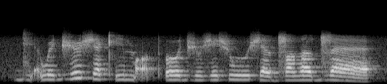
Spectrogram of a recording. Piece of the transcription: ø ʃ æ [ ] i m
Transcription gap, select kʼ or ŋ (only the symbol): kʼ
